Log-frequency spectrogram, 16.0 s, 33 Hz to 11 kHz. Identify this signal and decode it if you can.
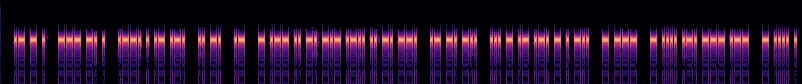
Morse code, heard as a keyed tone, about 30 wpm, 700 Hz. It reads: ATE ONE PEAR IN A TWINKLING AND STARTED TO THROW THE
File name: Pinocchio / Pinocchio ch7 30 30 ik1hge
